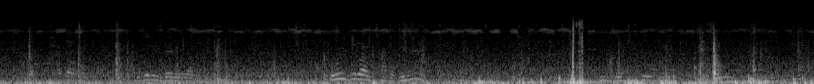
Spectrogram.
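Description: Footsteps thud on a wooden walkway.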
